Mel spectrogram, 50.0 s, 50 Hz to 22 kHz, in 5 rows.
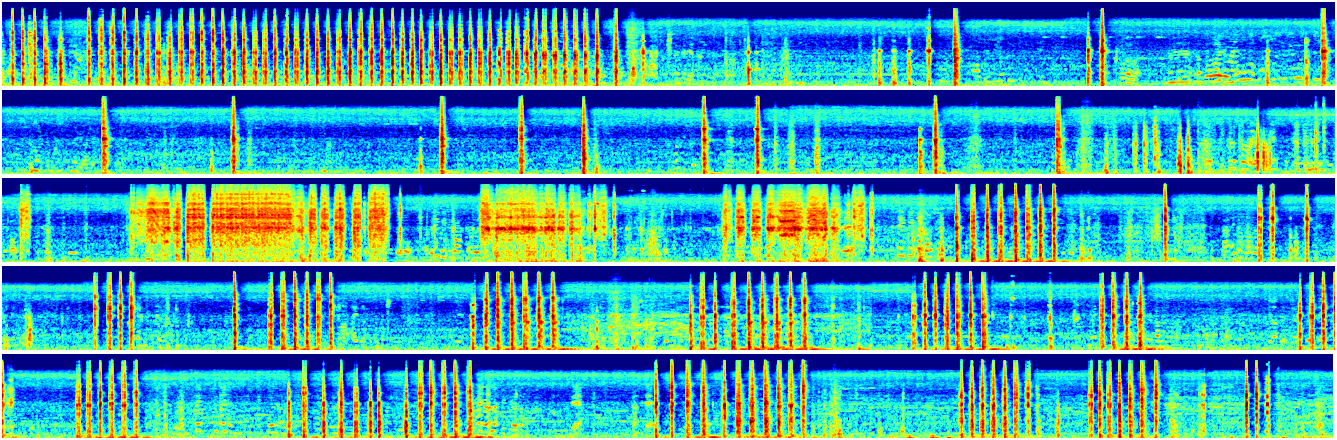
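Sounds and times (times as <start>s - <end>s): hammer striking chisel: 31.8s - 32.5s, 33.5s - 34.2s, 35.1s - 36.2s, 36.8s - 37.6s, 38.2s - 38.6s, 39.7s - 41.0s, 42.1s - 43.6s, 44.9s - 46.2s, 47.2s - 49.6s.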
